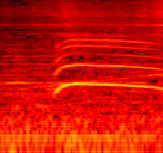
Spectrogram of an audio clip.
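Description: A person's long, high-pitched cry, starting about two-thirds of a second in, rising sharply and then sliding slowly down in pitch.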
